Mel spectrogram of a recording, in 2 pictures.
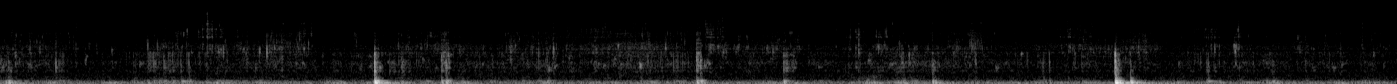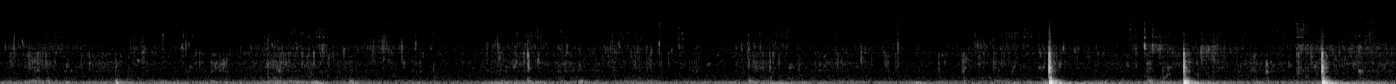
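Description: Wind rumbles outdoors over open water.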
